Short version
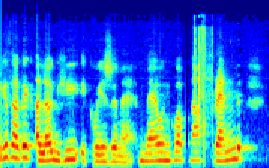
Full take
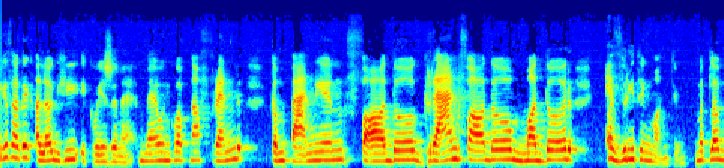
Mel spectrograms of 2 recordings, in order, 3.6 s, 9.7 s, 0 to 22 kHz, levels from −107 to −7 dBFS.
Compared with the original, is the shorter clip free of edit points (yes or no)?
yes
